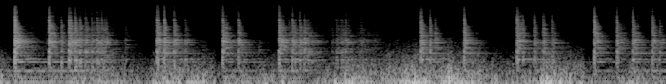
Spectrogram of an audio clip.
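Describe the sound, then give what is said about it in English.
Wind blowing against an aluminum roadside sign in Nevada makes repeated bursts of metallic rattling and ringing. The clusters recur irregularly over a low, continuous rumble of wind. “Wind blows against an aluminum sign. This was recorded a year ago by Aaron Zim, roadside in Nevada.”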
